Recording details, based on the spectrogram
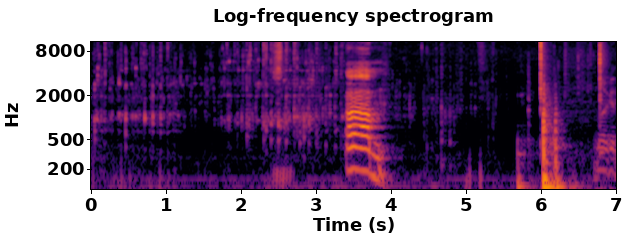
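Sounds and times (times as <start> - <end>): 
beer glugging into a glass: 0.0 - 4.7
speech: 3.4 - 4.0.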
